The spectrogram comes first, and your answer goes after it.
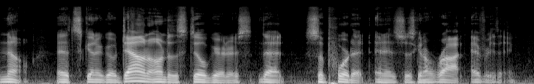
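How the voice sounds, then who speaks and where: Here a man talks at a fairly quick pace. His pitch is fairly low and his intonation fairly even. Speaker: podcast host. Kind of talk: solo commentary with read-aloud articles. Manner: halting. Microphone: new microphone.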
